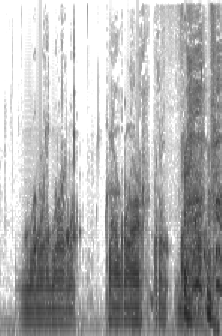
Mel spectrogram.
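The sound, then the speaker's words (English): A person gargles on request, making bubbling, voiced gurgles in several loud bursts separated by short pauses. “And the sound it makes is a gargle. That's lovely.”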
